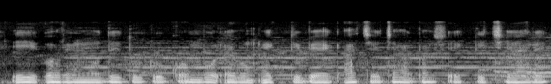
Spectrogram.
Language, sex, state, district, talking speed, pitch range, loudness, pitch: Bengali, male, Tripura, West Tripura, 140 wpm, 100-110 Hz, -14 LUFS, 105 Hz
